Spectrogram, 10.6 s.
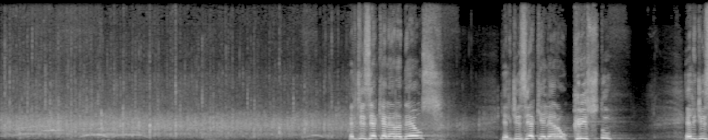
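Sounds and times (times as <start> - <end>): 
audience applauding: 0.0 - 7.4
speech: 5.2 - 6.7, 7.5 - 9.2, 10.3 - 10.6.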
